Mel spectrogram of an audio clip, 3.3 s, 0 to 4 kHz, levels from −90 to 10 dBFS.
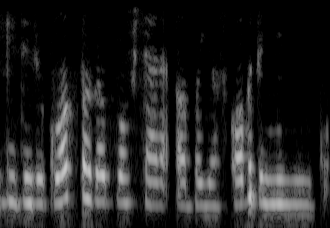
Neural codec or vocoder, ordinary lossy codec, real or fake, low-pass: codec, 16 kHz, 16 kbps, FreqCodec, smaller model; AAC, 32 kbps; fake; 3.6 kHz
